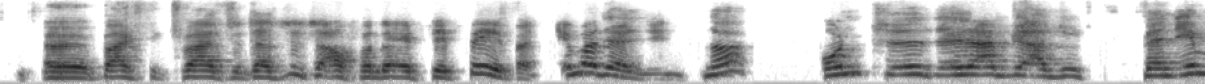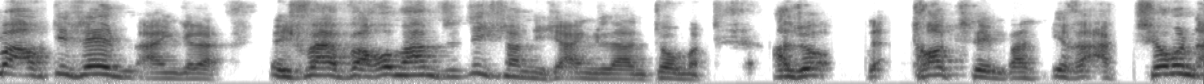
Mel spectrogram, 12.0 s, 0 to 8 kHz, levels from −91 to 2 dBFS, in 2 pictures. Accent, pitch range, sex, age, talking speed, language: German, 165-220 Hz, male, 60-79, 180 wpm, German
